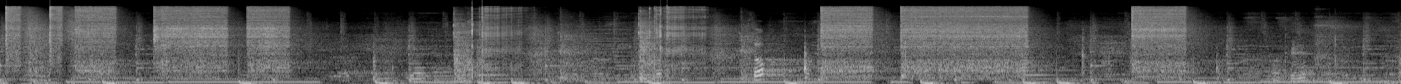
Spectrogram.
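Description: Welder crackling in short bursts on the car body's sheet metal, about five bursts of roughly a second each, over background music with a steady bass line.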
